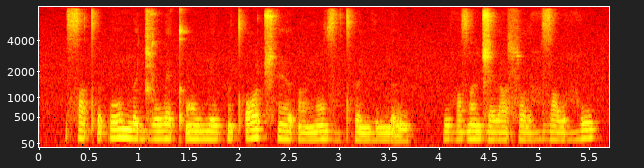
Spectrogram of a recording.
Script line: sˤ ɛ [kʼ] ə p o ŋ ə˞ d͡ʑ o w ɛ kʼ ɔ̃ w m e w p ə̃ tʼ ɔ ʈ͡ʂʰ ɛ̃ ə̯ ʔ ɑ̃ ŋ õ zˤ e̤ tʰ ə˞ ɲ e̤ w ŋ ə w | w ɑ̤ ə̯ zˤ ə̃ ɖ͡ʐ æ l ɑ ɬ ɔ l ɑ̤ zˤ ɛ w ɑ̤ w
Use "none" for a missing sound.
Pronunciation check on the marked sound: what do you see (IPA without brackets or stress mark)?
tʼ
